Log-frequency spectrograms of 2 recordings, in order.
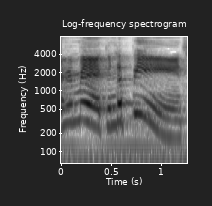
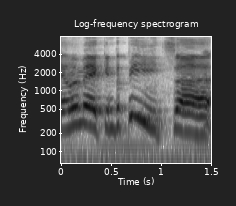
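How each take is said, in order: First: It is an evil Waluigi-like voice. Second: It is a plain, not evil Mario-like voice.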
